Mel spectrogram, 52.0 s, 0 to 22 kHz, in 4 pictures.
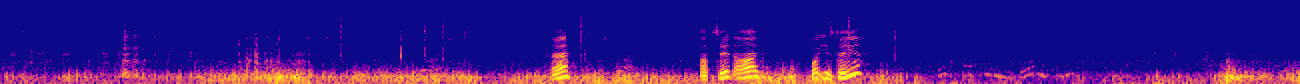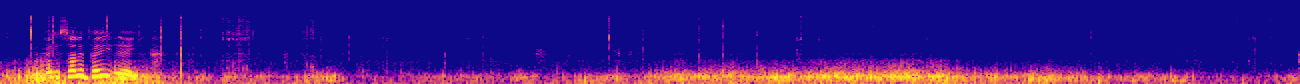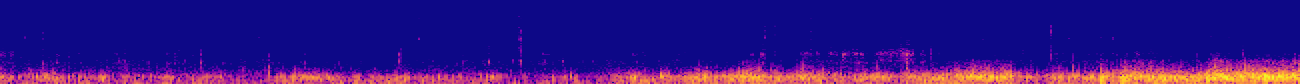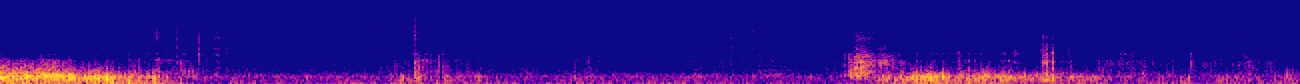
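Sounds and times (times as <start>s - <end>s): microphone handling rumble: 0.0s - 41.5s, 42.8s - 45.1s, 47.4s - 52.0s.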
